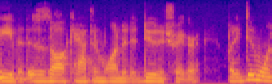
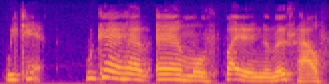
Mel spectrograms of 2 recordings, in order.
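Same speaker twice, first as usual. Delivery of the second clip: put-on loud, higher old woman; deaf old aunt, stern; 6 semitones higher, 5 dB louder than usual. A narrator's reading. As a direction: forbid it loudly.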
